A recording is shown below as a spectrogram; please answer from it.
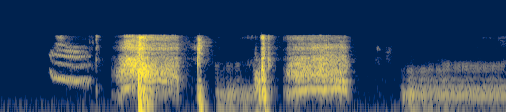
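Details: Rescued calico kitten, about six weeks old, in Kagoshima, Japan, threatening in a burst of defensive displays: a short mewing note, then sharp spitting hisses and a long rough hiss, ending in a low, steady growl.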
